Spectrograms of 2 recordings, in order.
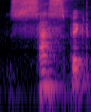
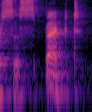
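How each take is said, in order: First: "suspect" slowly, as SUS-pect; "suspect" in its noun form, SUS-pect; stress on first syllable. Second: "suspect" slowly, as sus-PECT; "suspect" in its verb form, sus-PECT; stress on second syllable. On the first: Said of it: "which one is correct?". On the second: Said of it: "stress pattern on the second syllable". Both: Shown as a demonstration.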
